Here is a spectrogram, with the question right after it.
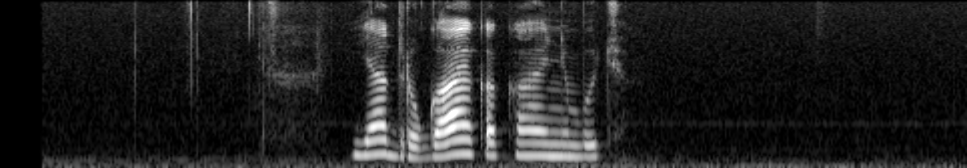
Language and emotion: Russian, neutral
